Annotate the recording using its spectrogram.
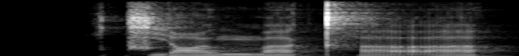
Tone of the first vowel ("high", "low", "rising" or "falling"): rising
